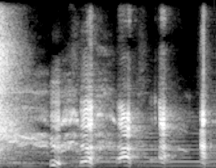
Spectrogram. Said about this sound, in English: Slap for that. Oh, you get a slap for being vegetarian? No, everybody else do.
